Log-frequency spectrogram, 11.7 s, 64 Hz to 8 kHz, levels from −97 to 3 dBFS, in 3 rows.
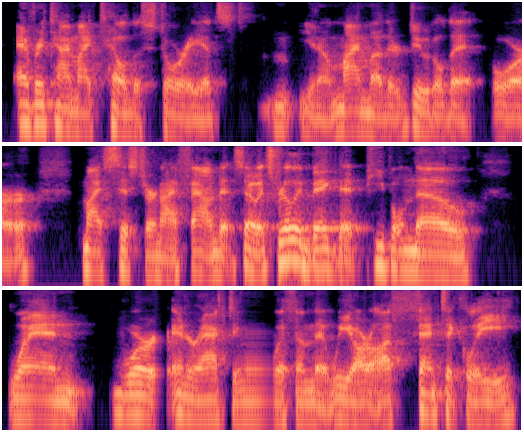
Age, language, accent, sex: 30-49, English, American, male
